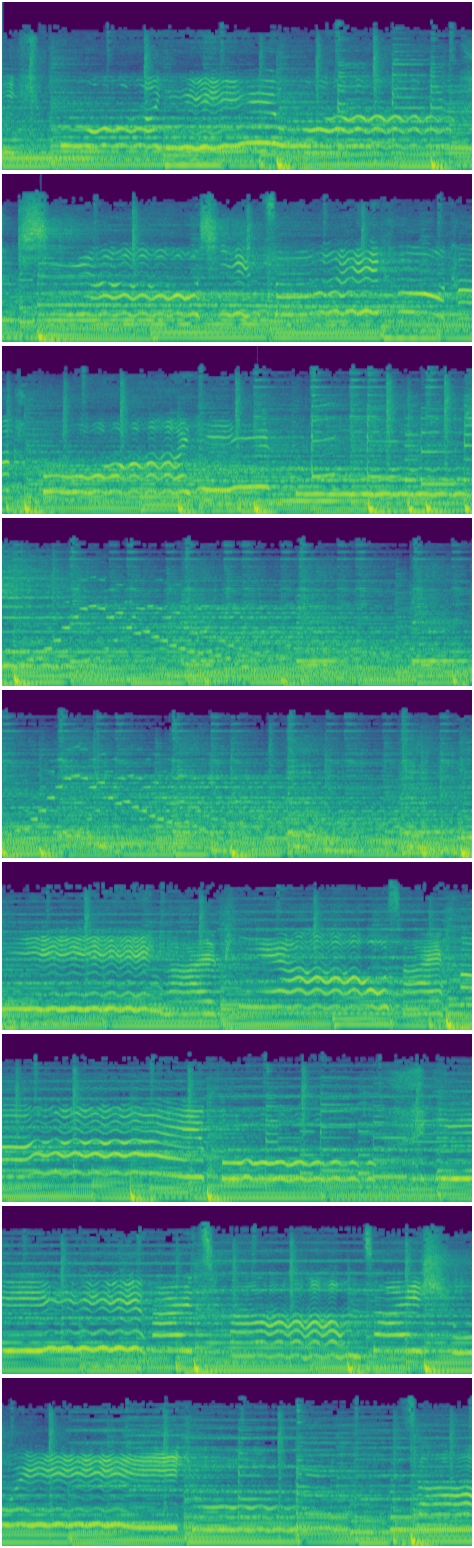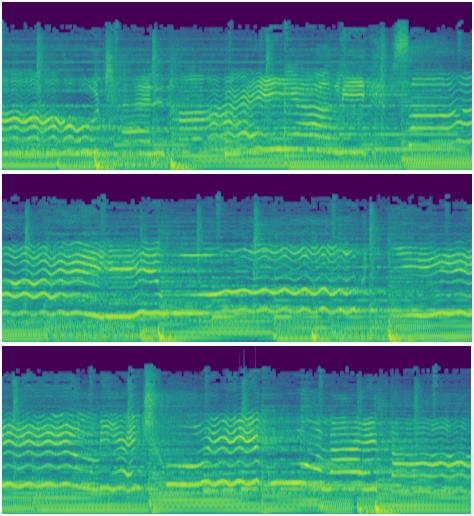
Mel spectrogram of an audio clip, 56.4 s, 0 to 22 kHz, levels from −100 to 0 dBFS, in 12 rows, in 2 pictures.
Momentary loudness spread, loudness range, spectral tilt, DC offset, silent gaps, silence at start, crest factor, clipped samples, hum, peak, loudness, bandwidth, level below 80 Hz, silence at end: 7 LU; 6 LU; -4 dB/octave; under 0.1%; none; 0 s; 16 dB; under 0.1%; none; 0 dBFS; -15 LUFS; 14 kHz; -26 dBFS; 0 s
